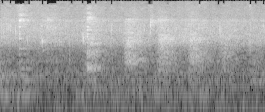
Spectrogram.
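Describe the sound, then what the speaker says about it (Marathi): Chopped onion sautéing in oil in a pan, a steady close sizzle with soft scraping strokes of stirring over the hiss. "कांदा घालून घ्यायचा आणि तो व्यवस्थित असा गुलाबी रंग येईपर्यंत परतून घ्यायचा आहे।"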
